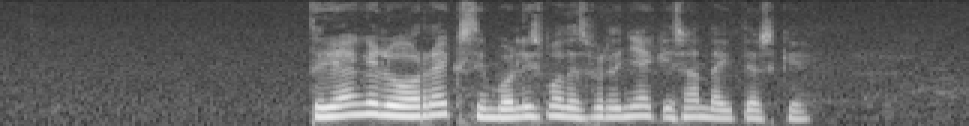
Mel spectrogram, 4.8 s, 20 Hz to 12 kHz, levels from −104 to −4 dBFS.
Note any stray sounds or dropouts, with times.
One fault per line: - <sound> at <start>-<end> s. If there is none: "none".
none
